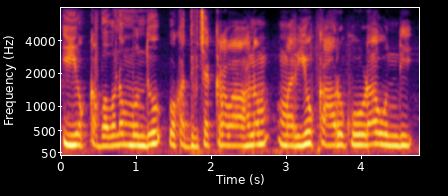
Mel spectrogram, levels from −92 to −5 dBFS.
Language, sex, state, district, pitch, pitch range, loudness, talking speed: Telugu, male, Telangana, Hyderabad, 210 Hz, 200-220 Hz, -13 LUFS, 140 wpm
